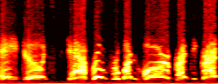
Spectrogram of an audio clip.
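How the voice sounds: A squeaky, put-on character voice at an extremely high pitch speaks at a moderate pace over light background noise.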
